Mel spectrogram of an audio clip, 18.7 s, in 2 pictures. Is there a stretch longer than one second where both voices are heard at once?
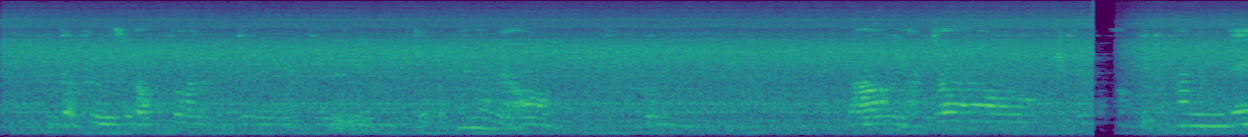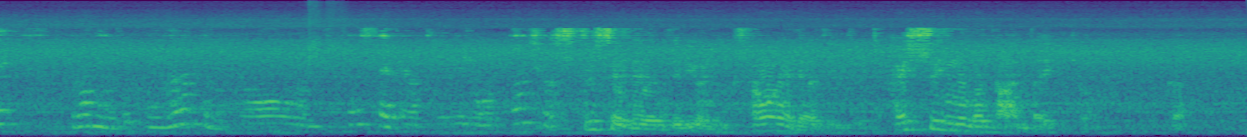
Yes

